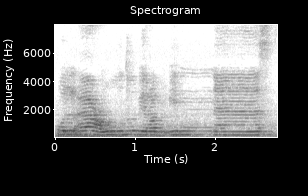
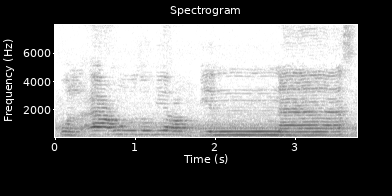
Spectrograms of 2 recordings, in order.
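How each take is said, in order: First: The verse is recited at a fast pace. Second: The verse is recited at a slow pace. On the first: "Itu mode tilawah cepat" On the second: "Itu mode pelan"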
